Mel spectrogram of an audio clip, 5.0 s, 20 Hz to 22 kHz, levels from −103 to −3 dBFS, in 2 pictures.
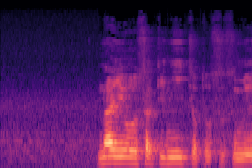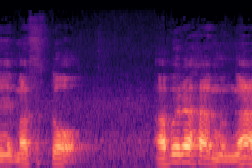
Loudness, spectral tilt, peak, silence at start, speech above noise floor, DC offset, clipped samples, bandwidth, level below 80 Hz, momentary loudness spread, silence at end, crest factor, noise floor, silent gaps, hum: -25 LUFS; -6.5 dB/octave; -8 dBFS; 1 s; 34 dB; under 0.1%; under 0.1%; 11.5 kHz; -74 dBFS; 16 LU; 0 s; 18 dB; -58 dBFS; none; none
